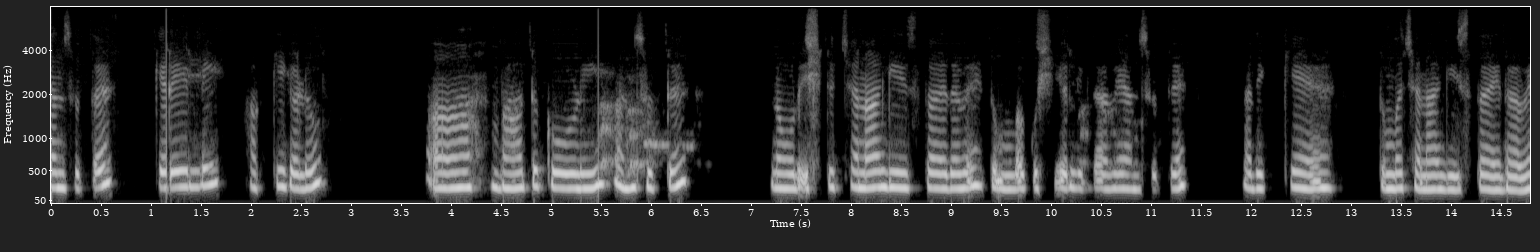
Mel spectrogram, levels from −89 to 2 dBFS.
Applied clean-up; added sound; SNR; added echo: none; none; none; none.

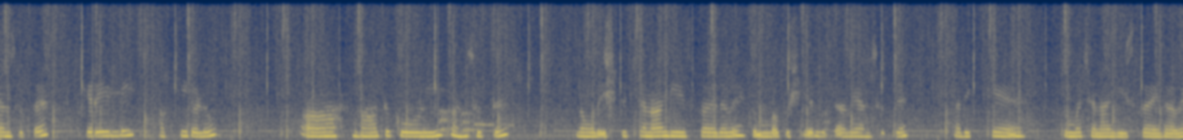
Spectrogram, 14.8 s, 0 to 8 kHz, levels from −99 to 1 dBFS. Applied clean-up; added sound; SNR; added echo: none; Walk, footsteps; 18 dB; none.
